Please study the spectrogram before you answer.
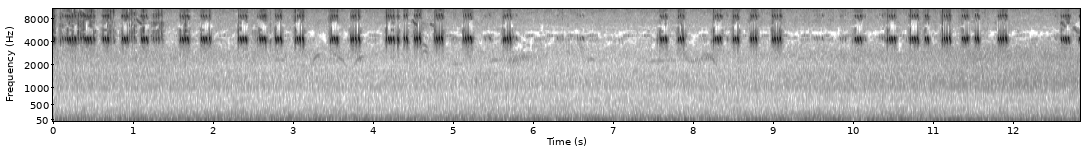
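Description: Crickets chirp in quick, high, pulsing bursts, repeated steadily with a few brief pauses.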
